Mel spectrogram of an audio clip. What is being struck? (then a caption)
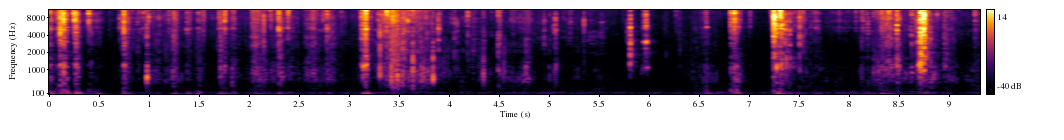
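Soap bar. A blade cuts scored plates on a solid green dry soap bar, and fingertips break them off so flakes fall onto the table. The result is a run of dry, crisp snaps and crumbly crackles with bright, brittle edges and soft scraping between them.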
